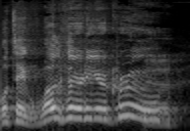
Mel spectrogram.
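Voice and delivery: high, loud, mock alien voice. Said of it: "and they're like".

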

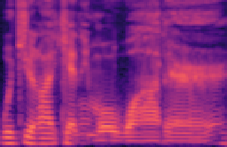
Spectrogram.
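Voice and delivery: put-on soft, low North American accent. Quoting someone in North America speaking to you, imitating a North American accent. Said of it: "somebody in North America saying to you".

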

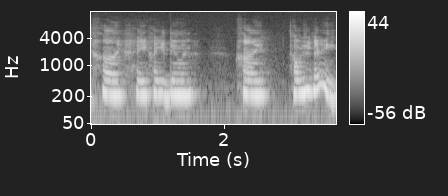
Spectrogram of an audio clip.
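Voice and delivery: very high fake girly voice, slow. Describing how a guy sounded on FaceTime, doing a dude faking a girl voice. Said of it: "when a dude is trying to do like a girl voice".

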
